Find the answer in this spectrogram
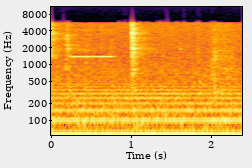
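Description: Telephone answering machine at the end of a played message: a click, a short steady beep, then another click about a second in, over a low hum.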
